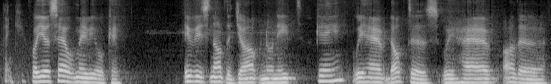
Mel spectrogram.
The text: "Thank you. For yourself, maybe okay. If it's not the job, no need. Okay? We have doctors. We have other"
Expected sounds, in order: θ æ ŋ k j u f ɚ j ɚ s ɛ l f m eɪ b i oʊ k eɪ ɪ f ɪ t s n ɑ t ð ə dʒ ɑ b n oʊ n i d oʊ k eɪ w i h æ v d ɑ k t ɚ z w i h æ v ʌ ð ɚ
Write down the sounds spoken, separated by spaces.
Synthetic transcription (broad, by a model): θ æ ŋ k j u f ɚ j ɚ s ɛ l f m eɪ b i oʊ k eɪ ɪ f ɪ t s n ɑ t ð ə dʒ ɑ b n oʊ n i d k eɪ w i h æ v d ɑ k t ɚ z w i h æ v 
